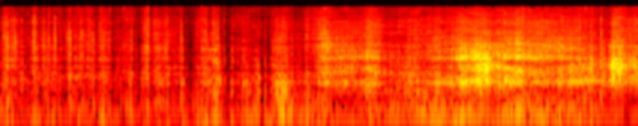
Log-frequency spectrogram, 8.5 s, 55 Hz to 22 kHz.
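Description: Fingertips and nails tap and scratch the woven wicker sides and black lid of a medium hollow wicker basket box held beside the microphone. Quick, irregular dry taps and scratchy rustling give way to louder, denser scraping with a hollow midrange tone around 800 Hz in the second half.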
